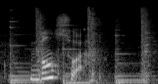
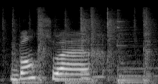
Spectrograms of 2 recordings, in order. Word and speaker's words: bonsoir: good afternoon for both we use bonsoir in French do you remember that our little nasal sound here of course you do let's try it at home bonsoir bonsoir that's perfect now those file is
